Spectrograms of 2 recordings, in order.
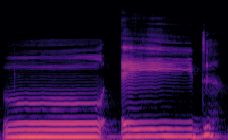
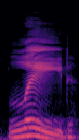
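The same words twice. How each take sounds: First: Long held L running into "aid"; sounded out. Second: Said in the usual way. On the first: Shown as a demonstration. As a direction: stretch "L-, aid" slowly by sound. Phonics teacher sounds out, then blends.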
